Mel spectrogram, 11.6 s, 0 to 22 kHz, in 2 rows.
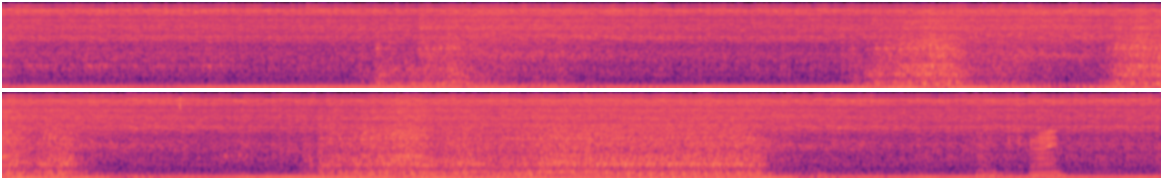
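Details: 2009 Ford Mondeo MK4 2.0 TDCi 140 bhp 6-speed diesel idling in first with handbrake on and clutch up: loose rattling bursts every few seconds over a low drone; owner suspects dual mass flywheel failure, not fully certain.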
